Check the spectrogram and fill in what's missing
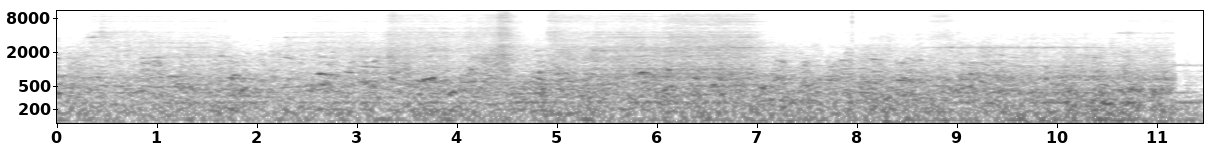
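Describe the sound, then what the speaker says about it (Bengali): A train arriving at Dhaka Airport railway station at night rumbles steadily with a deep low drone and hissing noise, a continuous heavy rail sound with occasional sharp bursts; voices blend in the din. "এইমাত্র অনেক সুন্দর একটি ট্রেন আসার দৃশ্য দেখলাম"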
